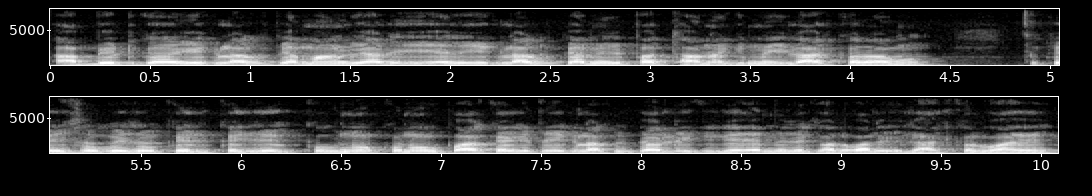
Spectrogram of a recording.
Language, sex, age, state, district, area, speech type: Hindi, male, 60+, Uttar Pradesh, Ghazipur, rural, spontaneous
